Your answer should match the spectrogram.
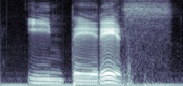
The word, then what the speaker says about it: interés: que debo ponerle tilde interés es una palabra de tres sílabas contando de izquierda a derecha la mayor intensidad cae en la última sílaba si termina en ese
